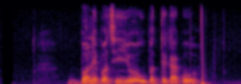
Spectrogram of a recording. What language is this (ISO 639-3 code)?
nep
